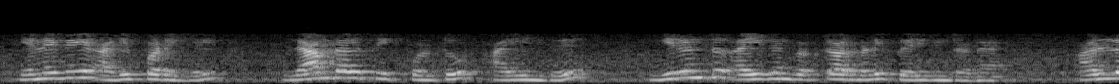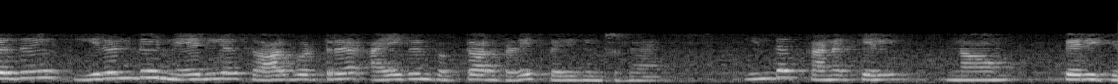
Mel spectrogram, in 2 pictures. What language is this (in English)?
Tamil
